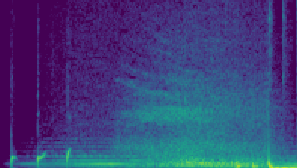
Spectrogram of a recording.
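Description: Intro sound effects for an animated logo: three quick rising pops in the first half-second, then a whooshing riser that swells steadily louder.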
